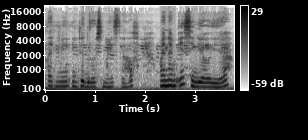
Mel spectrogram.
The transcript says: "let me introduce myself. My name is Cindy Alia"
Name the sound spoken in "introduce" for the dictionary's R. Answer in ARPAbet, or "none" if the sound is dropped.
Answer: none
